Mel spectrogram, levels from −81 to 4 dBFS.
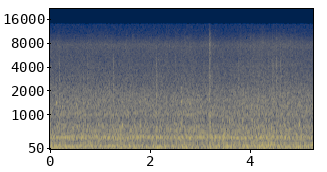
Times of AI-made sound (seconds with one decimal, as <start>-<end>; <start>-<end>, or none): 2.8-4.3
